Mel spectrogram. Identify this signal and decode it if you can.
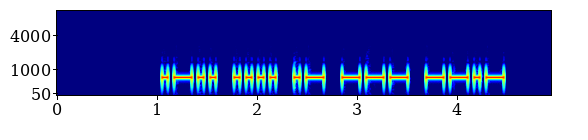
Morse code, heard as a keyed tone, about 20 wpm, 700 Hz. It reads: LHAOQ
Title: Code Groups - 5 Letters - 20wpm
